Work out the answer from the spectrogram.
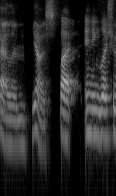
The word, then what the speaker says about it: Helen: 8 and So yeah, because in Portuguese, you don't really pronounce any H sounds if it's at the beginning of a word, right? So like if you have a girl with a name spelled Helen, in Portuguese, it's Ellen, right?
